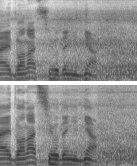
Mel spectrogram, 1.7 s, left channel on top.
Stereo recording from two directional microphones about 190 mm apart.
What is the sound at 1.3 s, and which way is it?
Vehicle, 45° right (ahead or behind).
